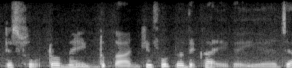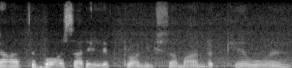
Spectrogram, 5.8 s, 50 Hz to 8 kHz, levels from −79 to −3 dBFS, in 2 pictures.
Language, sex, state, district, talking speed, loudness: Hindi, female, Punjab, Kapurthala, 195 wpm, -20 LUFS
